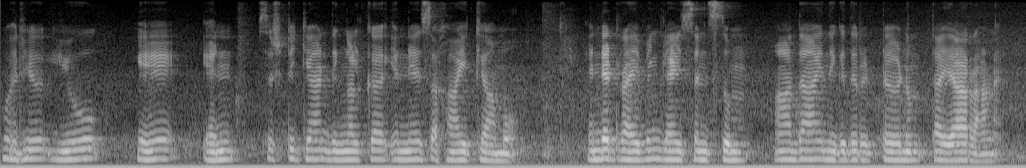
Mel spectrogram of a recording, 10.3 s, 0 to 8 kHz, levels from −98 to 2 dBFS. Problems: constant background noise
